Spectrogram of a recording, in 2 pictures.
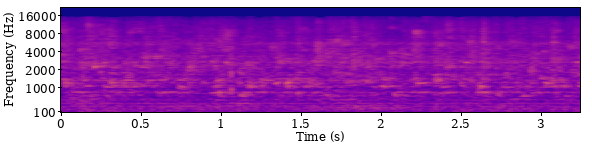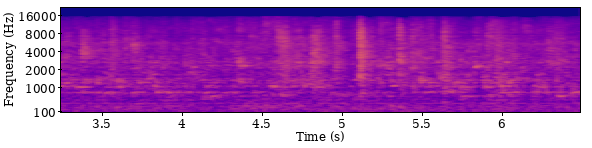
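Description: A small rodent's claws scratch and patter softly on a tank floor.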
